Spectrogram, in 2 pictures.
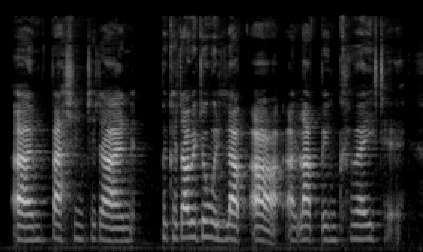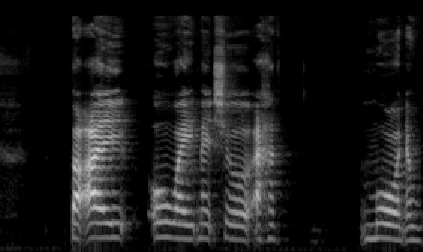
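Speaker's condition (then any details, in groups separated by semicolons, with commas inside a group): Deafness; not the music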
